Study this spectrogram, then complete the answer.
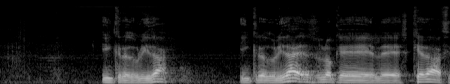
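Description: A middle-aged man talks with animation into a microphone.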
